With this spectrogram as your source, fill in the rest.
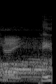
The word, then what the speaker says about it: Catton: Yeah, it's Mays, Tatum, and they pronounced him Catton, but around Sevier County we call that Caton.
